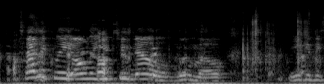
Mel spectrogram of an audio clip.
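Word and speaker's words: Lomo: So in Oromo, it's Lumo. Lumo. So just like it's spelled, yeah, L-O, and then M-O, Lumo.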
